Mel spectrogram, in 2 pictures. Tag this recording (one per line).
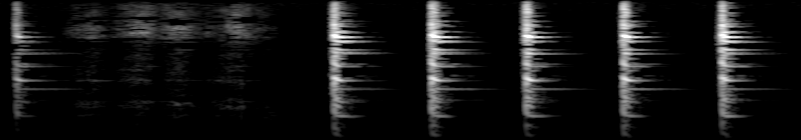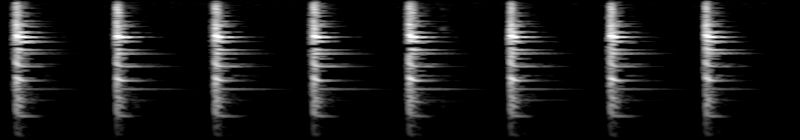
Audio
Clase
Tarea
